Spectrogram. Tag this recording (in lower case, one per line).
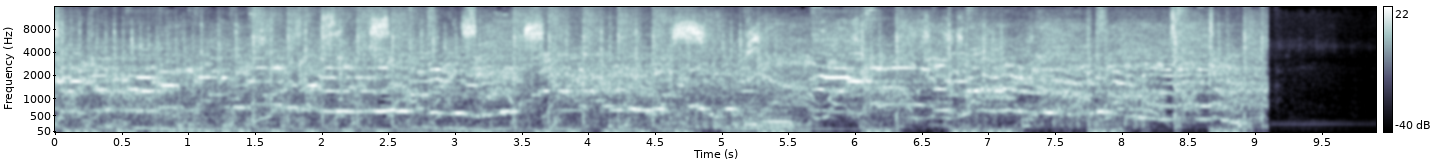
plucked string instrument
music
musical instrument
